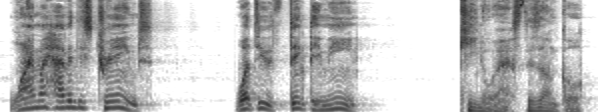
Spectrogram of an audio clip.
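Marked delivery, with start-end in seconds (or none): 0.1-3.6 put-on high, anxious young boy pleading; worried boy asking fast for answers. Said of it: "Kino's blood was pumping".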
